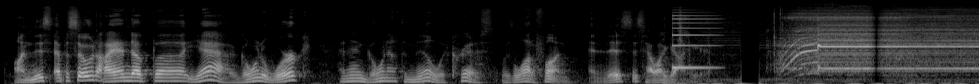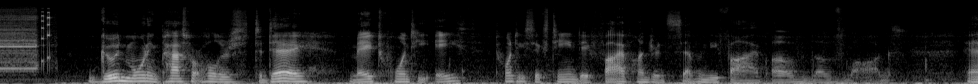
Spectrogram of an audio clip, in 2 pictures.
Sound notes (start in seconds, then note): 6.7 robotic ding; 7.6 tape rewinding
